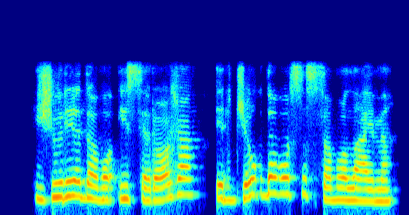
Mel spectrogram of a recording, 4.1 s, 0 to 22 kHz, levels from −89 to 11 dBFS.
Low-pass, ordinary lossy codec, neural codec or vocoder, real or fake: 7.2 kHz; Opus, 16 kbps; codec, 44.1 kHz, 2.6 kbps, SNAC; fake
